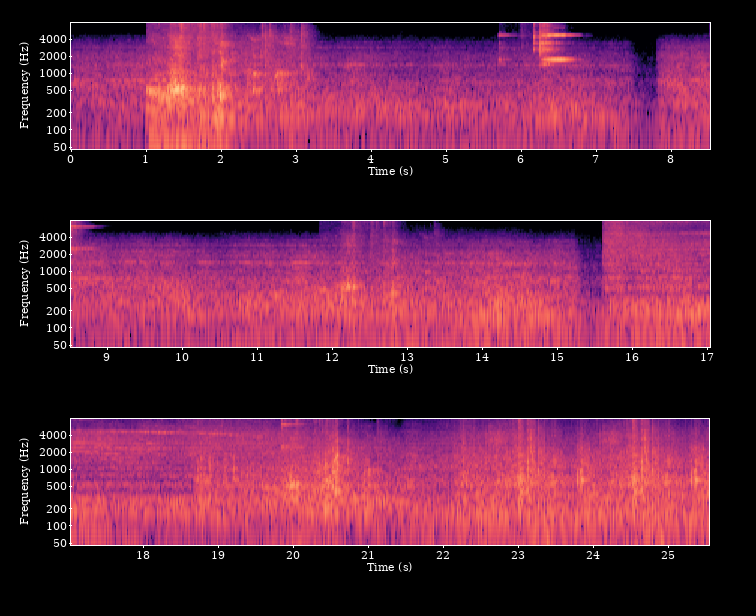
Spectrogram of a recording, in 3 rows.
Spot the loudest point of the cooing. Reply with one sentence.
The loudest moment of the cooing is at 1 second.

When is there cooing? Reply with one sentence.
You can hear the cooing from 1.0 to 3.2 s, from 11.8 to 13.4 s and from 19.6 to 21.2 s.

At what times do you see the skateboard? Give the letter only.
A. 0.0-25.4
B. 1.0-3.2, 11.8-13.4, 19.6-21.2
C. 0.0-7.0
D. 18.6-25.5
D.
